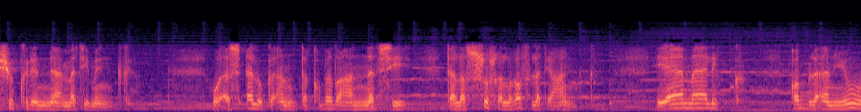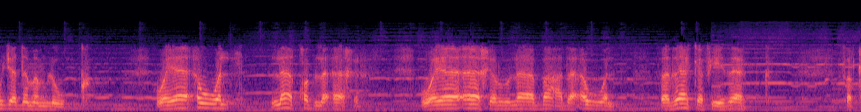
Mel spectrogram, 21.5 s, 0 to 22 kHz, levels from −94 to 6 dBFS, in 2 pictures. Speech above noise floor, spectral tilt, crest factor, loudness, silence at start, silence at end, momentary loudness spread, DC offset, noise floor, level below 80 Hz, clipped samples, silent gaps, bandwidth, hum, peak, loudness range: 20 dB; -6.5 dB/octave; 16 dB; -20 LUFS; 0 s; 0 s; 19 LU; under 0.1%; -40 dBFS; -60 dBFS; under 0.1%; none; 8.2 kHz; none; -6 dBFS; 3 LU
